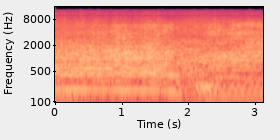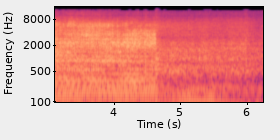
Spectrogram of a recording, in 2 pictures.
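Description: Water sprays and hisses behind a speeding boat.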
